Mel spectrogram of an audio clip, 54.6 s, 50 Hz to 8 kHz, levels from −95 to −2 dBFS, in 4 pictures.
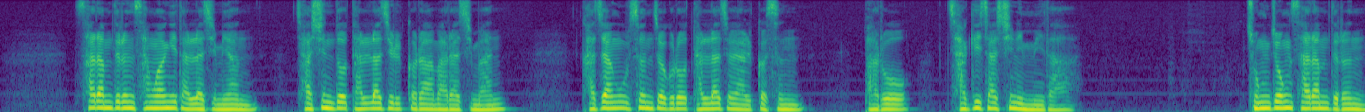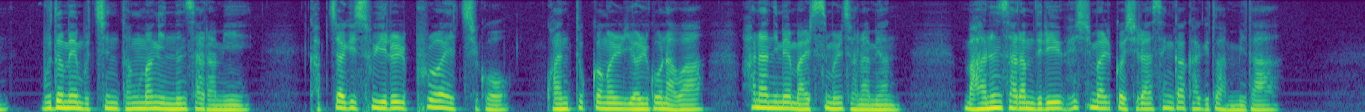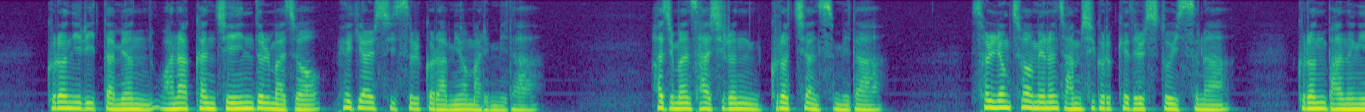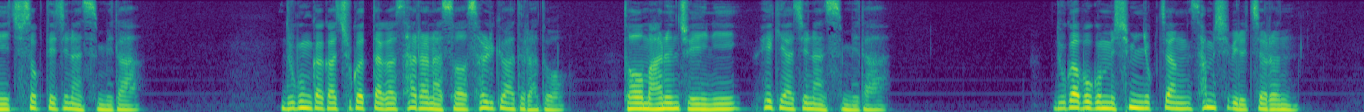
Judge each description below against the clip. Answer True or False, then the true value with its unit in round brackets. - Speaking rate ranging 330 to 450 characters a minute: False (245 characters per minute)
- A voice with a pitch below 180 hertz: True (140 Hz)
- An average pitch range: True (3.8 semitones)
